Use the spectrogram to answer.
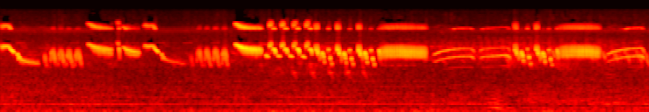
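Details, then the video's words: A lark sings over a meadow in a fast, varied outpouring of high notes: clipped chirps, descending slurs, buzzy bursts and a few long upward-curving whistles near the end. "Singing lark in the meadow"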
